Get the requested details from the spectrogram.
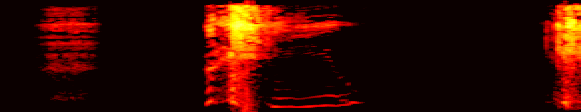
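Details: A woman sneezes repeatedly: an inward breath, one loud voiced sneeze, and another starting at the end, from a sneezing attack she attributes to cold weather and dust after an hour outside in snow with a runny nose.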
